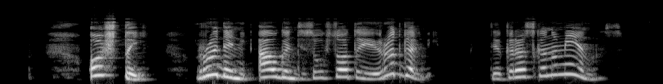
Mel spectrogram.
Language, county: Lithuanian, Kaunas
